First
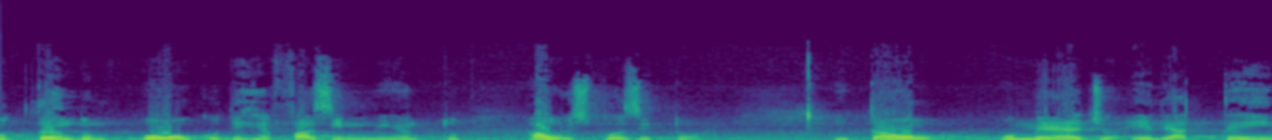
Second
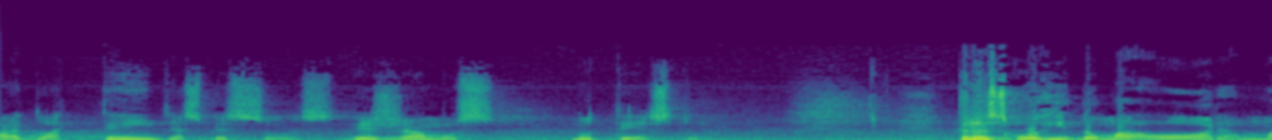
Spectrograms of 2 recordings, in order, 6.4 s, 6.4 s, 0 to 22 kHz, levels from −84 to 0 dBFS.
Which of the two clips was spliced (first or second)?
first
